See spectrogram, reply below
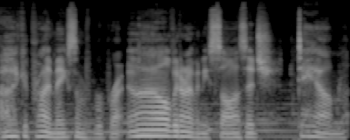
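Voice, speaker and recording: Her voice rumbles low and moves fairly quickly over music as this woman streams a game live. With a slight Southern US accent, she talks to her viewers in a rambling way, swearing freely and laughing easily.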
